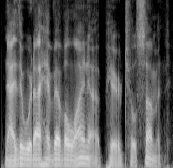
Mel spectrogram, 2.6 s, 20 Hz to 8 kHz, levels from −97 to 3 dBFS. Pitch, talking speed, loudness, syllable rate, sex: 85 Hz, 185 wpm, -18 LUFS, 6.2 syllables/s, male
